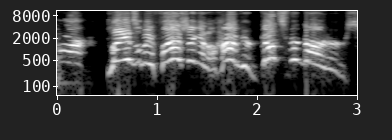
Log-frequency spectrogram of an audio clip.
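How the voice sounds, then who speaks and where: In a put-on character voice, the speaker talks at an extremely high pitch and a fairly quick pace. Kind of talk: old-fashioned, swaggering. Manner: growly, threatening, theatrical.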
